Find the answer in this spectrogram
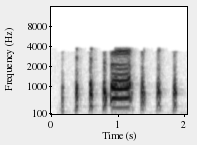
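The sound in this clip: A hen clucks alone in short, evenly spaced clucks, four of them, then one long drawn-out squawk, then four more clucks.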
